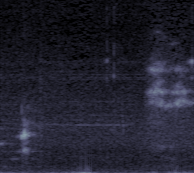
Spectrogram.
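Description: Faint computer mouse clicks over quiet room noise, with a faint high-pitched chirping starting near the end.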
